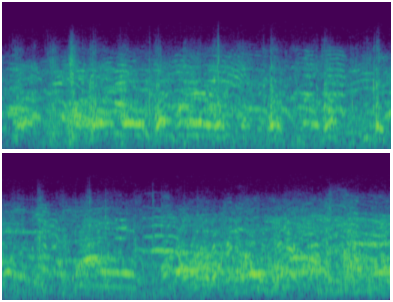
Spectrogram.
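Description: Football crowd of many voices shouting and cheering at once, a steady overlapping din with no single voice standing out.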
